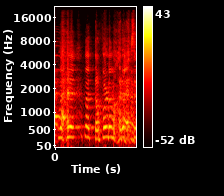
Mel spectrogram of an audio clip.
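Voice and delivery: bursts into a loud, high laugh, then talks through it; loud laughter. Real, not acted. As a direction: laughs hard mid-story. Laughing at the kissing story. (ठहाका लगाकर हँसते हुए)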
